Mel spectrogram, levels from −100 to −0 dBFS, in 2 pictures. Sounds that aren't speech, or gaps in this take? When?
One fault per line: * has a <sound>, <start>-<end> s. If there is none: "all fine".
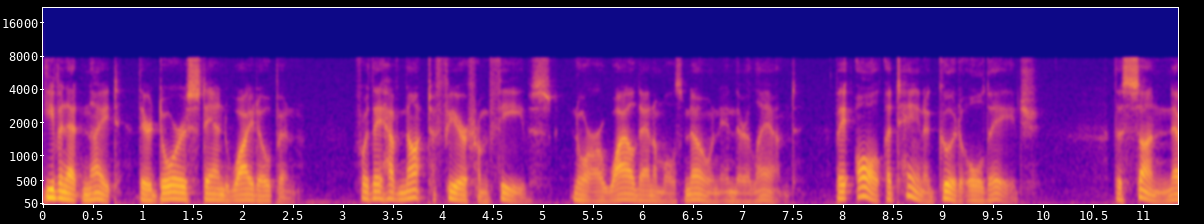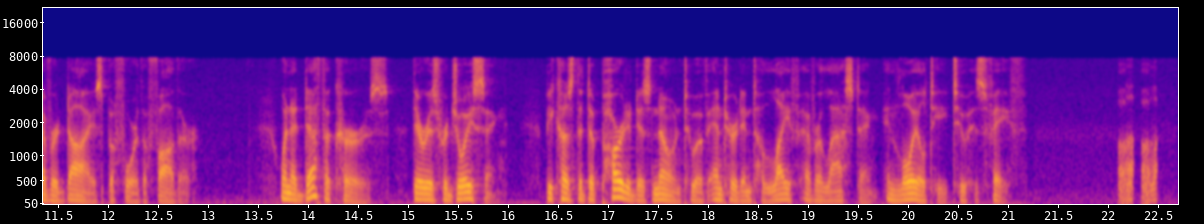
* has a laugh, 22.1-22.5 s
